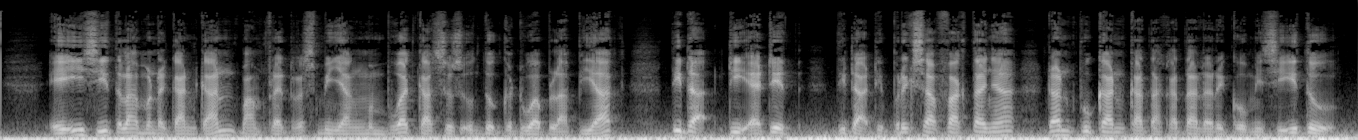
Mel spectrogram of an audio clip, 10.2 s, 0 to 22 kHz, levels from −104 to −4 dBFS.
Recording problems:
low rumble; faint; throughout; 20 dB below the speech

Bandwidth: 15.5 kHz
